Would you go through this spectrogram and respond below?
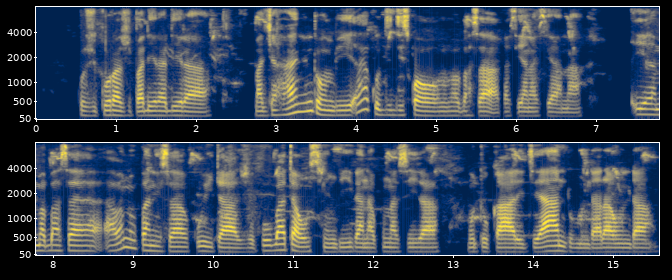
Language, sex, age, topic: Ndau, male, 36-49, education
